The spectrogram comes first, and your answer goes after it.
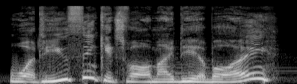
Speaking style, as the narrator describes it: The librarian's voice boomed with a chuckle

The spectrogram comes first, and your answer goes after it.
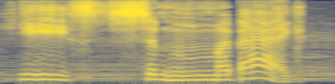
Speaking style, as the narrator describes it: stammered

